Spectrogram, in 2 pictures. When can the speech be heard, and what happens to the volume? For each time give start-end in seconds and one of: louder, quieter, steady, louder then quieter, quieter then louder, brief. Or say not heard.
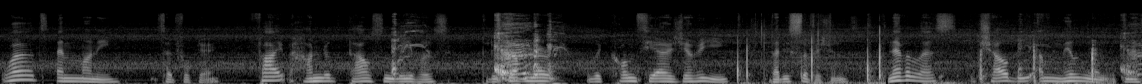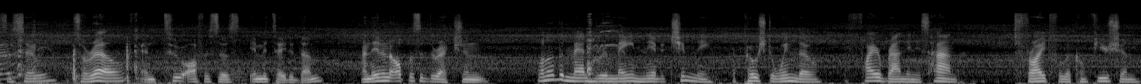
0.0-22.7 steady.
